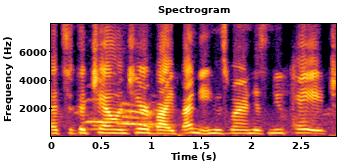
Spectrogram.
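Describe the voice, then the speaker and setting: A woman talks at a very fast pace and a fairly high pitch, in a dry, close sound with no echo, with noticeable background noise. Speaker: youth hockey game commentator. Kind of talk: live commentary. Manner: animated.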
